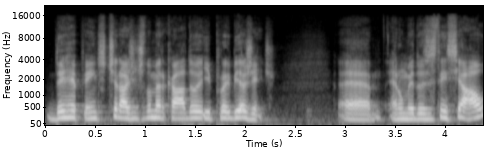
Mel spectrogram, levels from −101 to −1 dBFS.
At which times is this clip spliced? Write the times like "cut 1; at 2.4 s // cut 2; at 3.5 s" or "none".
cut 1; at 1.6 s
